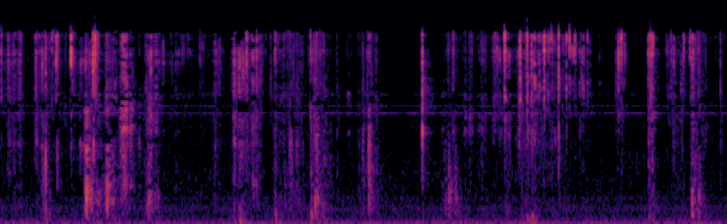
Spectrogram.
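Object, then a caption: Bar of soap. A utility knife blade shaves thin curls from a solid embossed soap bar, purple outside and yellow inside, held in the hand. Quiet, bright, crisp scraping and crackling comes in short, irregular bursts, each cutting off quickly with almost no ring.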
